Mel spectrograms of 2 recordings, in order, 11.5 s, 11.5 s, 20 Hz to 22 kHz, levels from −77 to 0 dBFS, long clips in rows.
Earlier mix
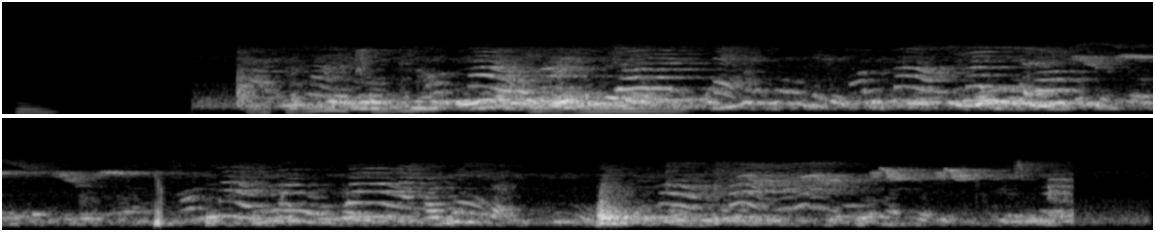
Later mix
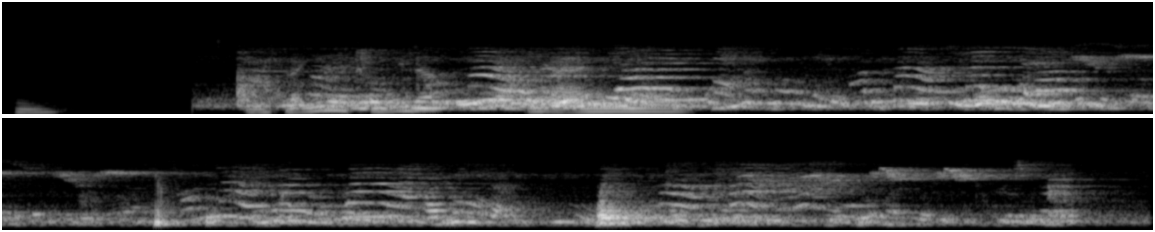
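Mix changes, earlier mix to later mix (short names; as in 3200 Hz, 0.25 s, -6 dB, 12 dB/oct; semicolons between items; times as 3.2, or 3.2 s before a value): speech +8.0 dB; background: send on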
